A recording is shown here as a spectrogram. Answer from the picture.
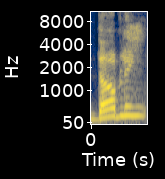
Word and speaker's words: Dublin: Se puede decir Dublin o Dublin. Cualquiera de los dos está bien.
